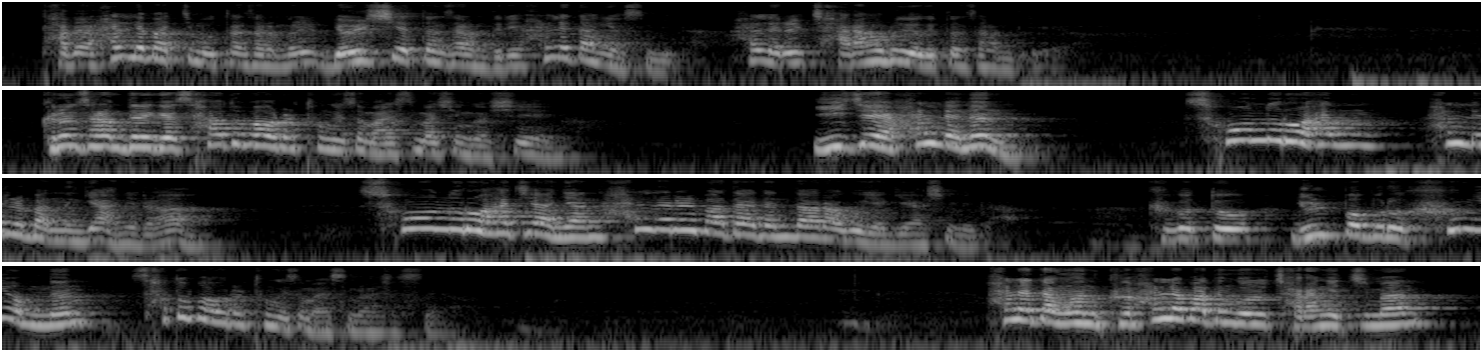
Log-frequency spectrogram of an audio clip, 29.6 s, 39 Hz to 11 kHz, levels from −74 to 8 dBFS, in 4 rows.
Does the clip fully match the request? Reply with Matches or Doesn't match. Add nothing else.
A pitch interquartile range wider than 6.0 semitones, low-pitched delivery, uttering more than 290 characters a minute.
Doesn't match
